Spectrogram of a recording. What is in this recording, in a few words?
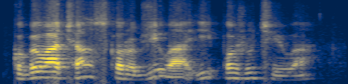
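"porzucec", Polish, Kurpie dialect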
